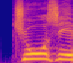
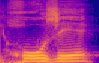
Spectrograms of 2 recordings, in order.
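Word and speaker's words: José: by the way, is in a Spanish country, someone whose name is like his would be Jose, like with an H pronunciation. If you're from Portugal or Brazil, you say Jose, hence Jose Aldo in MMA, as opposed to Jose Aldo if he'd been Mexican or something similar.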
